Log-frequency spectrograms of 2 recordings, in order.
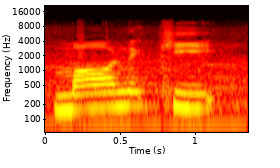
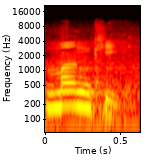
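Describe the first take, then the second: First: The first vowel sounds like 'aw' in ox. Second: The first vowel sounds like 'uh' in up. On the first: The speaker calls it wrong. "नहीं पढ़ेंगे" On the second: The speaker calls it right. "मुंह पर जबर की आवाज रहेगी"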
